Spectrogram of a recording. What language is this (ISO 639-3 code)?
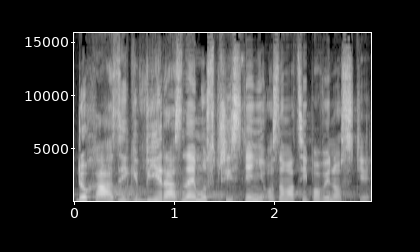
ces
